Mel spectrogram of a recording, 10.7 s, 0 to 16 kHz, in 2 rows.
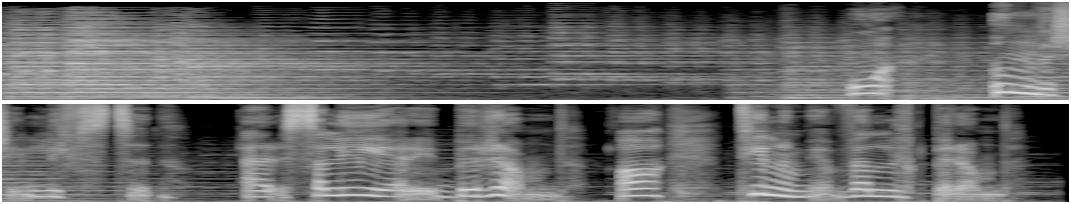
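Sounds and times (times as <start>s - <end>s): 
classical orchestral music with sustained string chords: 0.0s - 6.6s
speech: 4.3s - 10.5s.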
